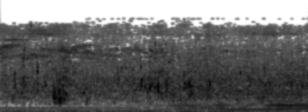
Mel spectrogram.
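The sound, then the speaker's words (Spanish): Water sloshing and splashing as a boy paddles a canoe away from a mission in colonial South America: a steady, even wash of water with a low hum beneath and no voices. “El niño que acompañaba a Mendoza sube a la canoa y rema.”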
